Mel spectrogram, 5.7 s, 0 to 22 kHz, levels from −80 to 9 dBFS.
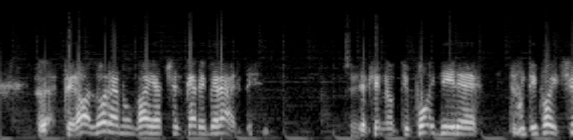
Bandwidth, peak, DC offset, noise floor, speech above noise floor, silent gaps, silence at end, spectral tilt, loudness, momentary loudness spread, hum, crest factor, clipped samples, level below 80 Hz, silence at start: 9.6 kHz; 0 dBFS; under 0.1%; -46 dBFS; 33 dB; none; 0 s; -6.5 dB/octave; -13 LUFS; 11 LU; none; 14 dB; under 0.1%; -46 dBFS; 0 s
